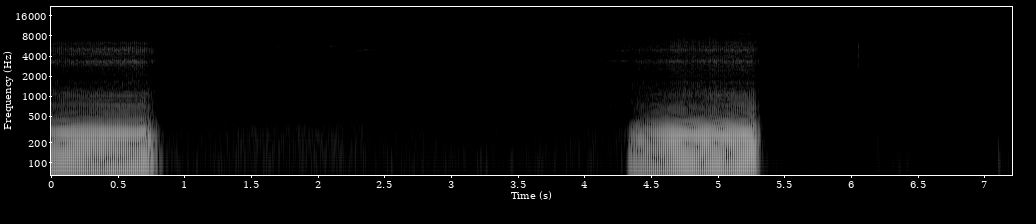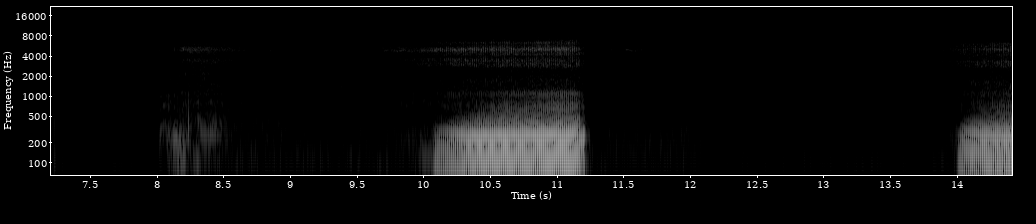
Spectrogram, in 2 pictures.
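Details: Daytime nap of a Shar Pei called Vaya: loud, low, buzzing snores lasting about a second each, coming every five to six seconds, separated by near silence and soft breaths.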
